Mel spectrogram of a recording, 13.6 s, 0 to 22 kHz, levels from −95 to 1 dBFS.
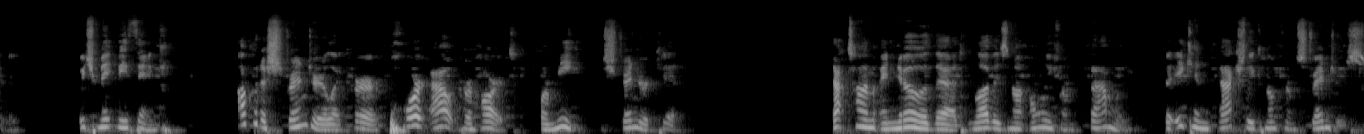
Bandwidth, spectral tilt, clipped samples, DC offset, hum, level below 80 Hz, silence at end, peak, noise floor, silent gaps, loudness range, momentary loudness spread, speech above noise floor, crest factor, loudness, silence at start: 13 kHz; -5 dB/octave; under 0.1%; under 0.1%; none; -66 dBFS; 0 s; -20 dBFS; under -90 dBFS; 1.99-2.37 s, 7.04-8.32 s, 11.51-11.65 s; 5 LU; 13 LU; over 51 dB; 20 dB; -40 LUFS; 0.8 s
